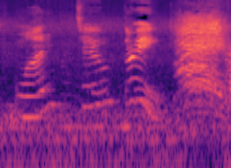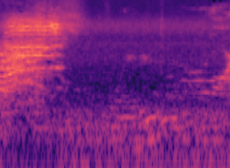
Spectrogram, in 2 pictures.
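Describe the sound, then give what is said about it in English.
A crowd of children yells together in unison, calling "Hey, Crush!" on the count of three: a few rising, excited shouts at first, then a loud, sustained group cheer lasting a couple of seconds before trailing off into murmuring. “So on the count of three, I want everyone to yell, "Hey, Crush!"”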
